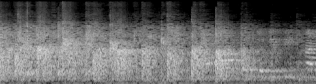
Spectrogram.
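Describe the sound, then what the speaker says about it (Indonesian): A classroom of students claps their hands together in brisk, loud bursts, with some voices mixed in. "Beri tepuk tangan untuk kelas kalian."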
